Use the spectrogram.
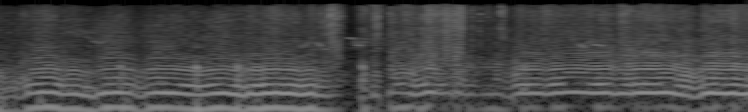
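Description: A dense, steady drone of hundreds of bees of many kinds, including bumblebees, honeybees, wasps and yellow jackets, buzzing together outside a home in New Hampshire: a continuous layered hum with slight wavering pitches and a brief dip partway through.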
